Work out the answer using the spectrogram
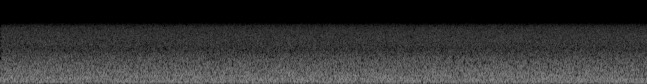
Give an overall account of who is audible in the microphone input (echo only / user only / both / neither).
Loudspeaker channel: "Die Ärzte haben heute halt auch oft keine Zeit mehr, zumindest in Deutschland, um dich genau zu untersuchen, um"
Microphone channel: neither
